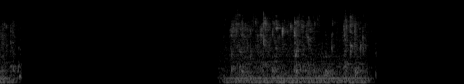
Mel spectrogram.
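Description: Drinkwell pet fountain running: water falling into the bowl with a steady low hum, heard for about a second and a half in the middle before the sound cuts out abruptly.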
